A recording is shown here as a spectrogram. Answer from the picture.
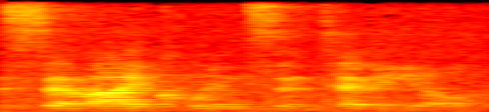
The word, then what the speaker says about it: semi-quincentennial: The semi-quincentennial.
